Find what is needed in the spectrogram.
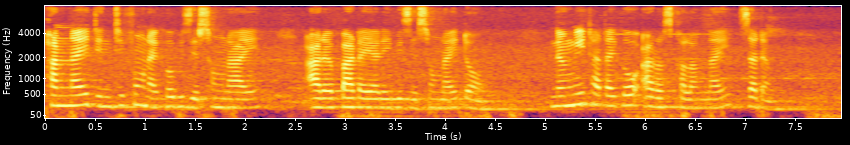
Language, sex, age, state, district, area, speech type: Bodo, female, 18-30, Assam, Kokrajhar, urban, read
